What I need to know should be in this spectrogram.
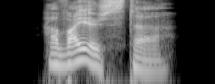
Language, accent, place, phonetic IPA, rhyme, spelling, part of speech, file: German, Germany, Berlin, [haˈvaɪ̯ɪʃstɐ], -aɪ̯ɪʃstɐ, hawaiischster, adjective, De-hawaiischster.ogg
- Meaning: inflection of hawaiisch: 1. strong/mixed nominative masculine singular superlative degree 2. strong genitive/dative feminine singular superlative degree 3. strong genitive plural superlative degree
